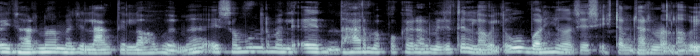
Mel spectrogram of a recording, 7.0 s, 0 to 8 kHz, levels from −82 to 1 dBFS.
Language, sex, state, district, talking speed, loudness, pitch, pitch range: Maithili, male, Bihar, Madhepura, 240 wpm, -19 LUFS, 140 Hz, 125-155 Hz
